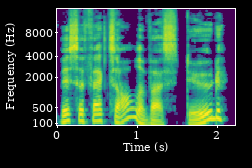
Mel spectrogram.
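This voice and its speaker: A loud, bossy hothead as a male narrator plays him, hollering with emphasis in an audiobook. The voice jumps up from a low register and pushes hard, with a rough edge. The recording is dry. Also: wildly swooping pitch, slow pace, no echo, heavily acted. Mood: indignant, hollering. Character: loud, overbearing, hot-headed man shouting at his friend.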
